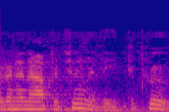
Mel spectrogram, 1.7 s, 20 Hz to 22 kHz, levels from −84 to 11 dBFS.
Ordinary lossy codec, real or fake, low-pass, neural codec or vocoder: Opus, 16 kbps; real; 7.2 kHz; none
